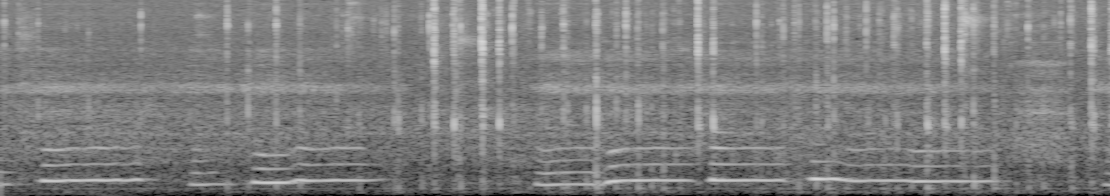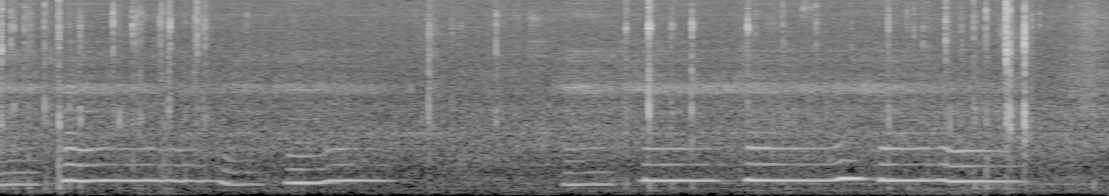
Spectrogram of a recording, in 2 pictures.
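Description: A person humming a slow, wordless melody in short held phrases with brief pauses between them, with scattered light clicks.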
